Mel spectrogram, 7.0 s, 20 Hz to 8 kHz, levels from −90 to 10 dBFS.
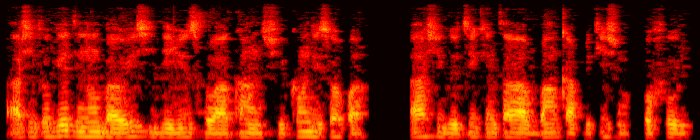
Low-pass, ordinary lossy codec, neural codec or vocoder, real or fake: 7.2 kHz; none; none; real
